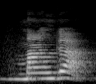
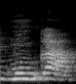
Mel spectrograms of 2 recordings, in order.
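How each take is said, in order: First: The first syllable has the vowel a. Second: The first syllable has the vowel u.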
